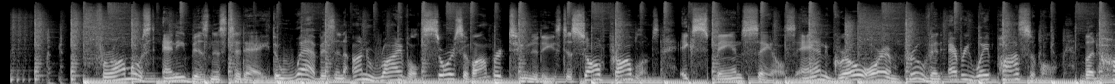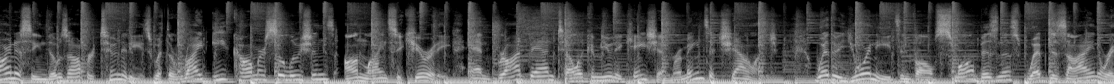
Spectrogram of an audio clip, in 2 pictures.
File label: male VO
